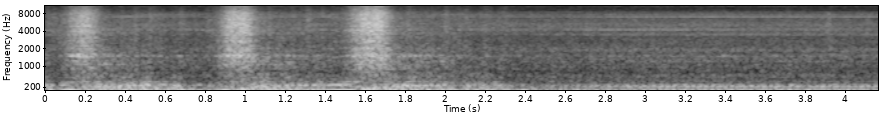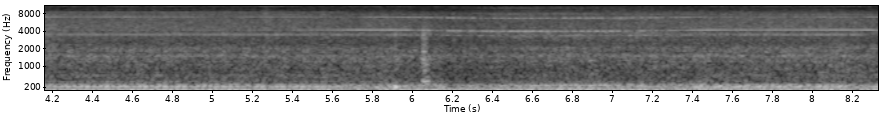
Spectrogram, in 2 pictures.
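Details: 1973 Mercury Grand Marquis Brougham, 429 Ford V8, C6, 55k original miles, after replacing fouled plugs and freeing a stuck choke: after a few blips drops to a low steady even idle without racing.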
